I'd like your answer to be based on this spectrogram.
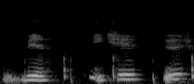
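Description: A young woman casually chatting to viewers as she builds in a game, often counting blocks quietly under her breath. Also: medium pitch, little pitch movement, drawn-out words, gravelly, slight background noise. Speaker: gaming video creator.

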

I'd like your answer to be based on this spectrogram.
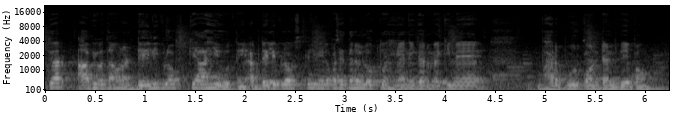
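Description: A man's voice: on the high side, fairly even intonation, fast talker, a little mellow, soft background music. A young man chatting casually into a phone held at arm's length, rambling straight to his viewers in a daily vlog. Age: young adult. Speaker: vlogger. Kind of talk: casual vlog chat to camera. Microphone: phone camera held at arm's length.

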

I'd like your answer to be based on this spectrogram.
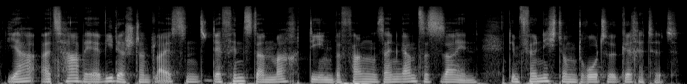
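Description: A man's voice: medium pitch, steady tone, moderate pace, vocal fry. A man reading a classic German novella aloud as an audiobook, in a plain manner with the odd slip and restart. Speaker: audiobook reader.

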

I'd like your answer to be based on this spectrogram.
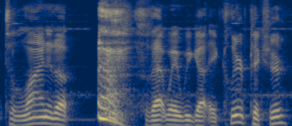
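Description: A man walks through a show-and-tell of his watch, pointing out each detail at an unhurried pace. His voice sits at an ordinary pitch. The room adds a noticeable echo around him. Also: animated. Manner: slow, deliberate, pointing things out, occasional frustrated mutters. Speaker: customer showing watch damage. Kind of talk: casual show-and-tell demonstration. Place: indoors at a desk in a room.

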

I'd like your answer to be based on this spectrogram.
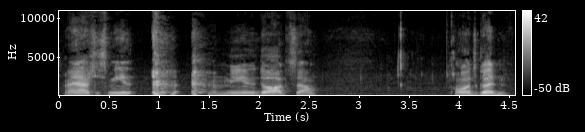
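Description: A man's voice: lowish voice, steady tone, moderate pace, fairly bright tone. A man vlogging at home, tasting and reviewing candy in a rambling, casual way, full of fillers, sometimes talking while chewing. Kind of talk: casual chat. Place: at home with his dog.

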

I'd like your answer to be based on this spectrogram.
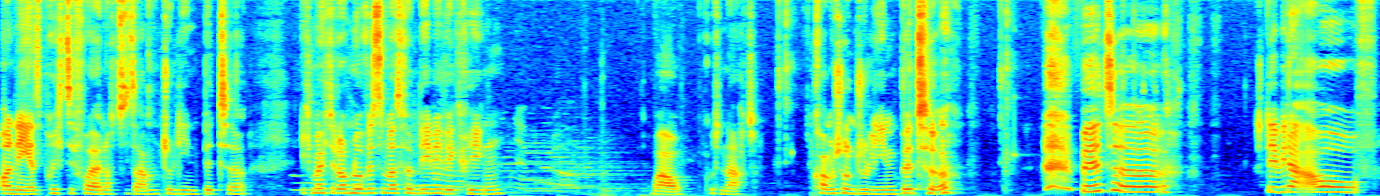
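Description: A woman hosting a let's play, chatting casually and excitably as she talks to her game characters and her viewers. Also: mid-range voice, normal speed, faint music behind. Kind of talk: casual gameplay commentary.

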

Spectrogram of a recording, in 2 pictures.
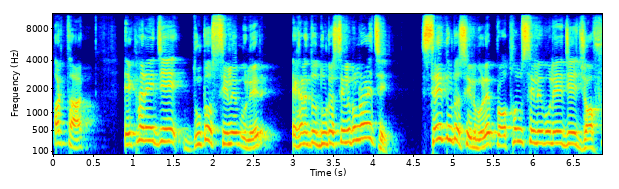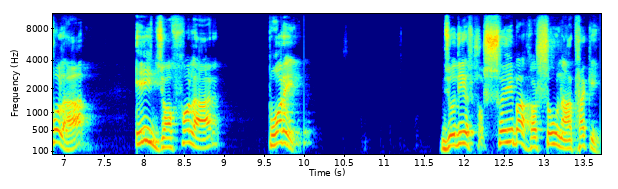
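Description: A man teaching a language lesson, explaining examples patiently, asking himself questions and repeating each point slowly. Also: sits high, animated, darkish tone. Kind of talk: explanatory lecture.

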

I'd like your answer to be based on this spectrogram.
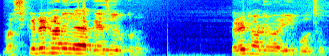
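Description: A man's voice: sits high, quick pace, soft background music, lightly acted. A man playing a son-in-law in a family drama, insistent and reassuring, repeating himself as he talks. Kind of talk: Punjabi family web drama acting.

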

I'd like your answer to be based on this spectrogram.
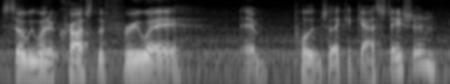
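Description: A young man from Washington state, vlogging a trip with voice-over, talks at normal speed in a medium-pitched, fairly bright voice. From a dim motel room, camera held out at arm's length, he tells a loose story littered with "like." Slight background noise is present.

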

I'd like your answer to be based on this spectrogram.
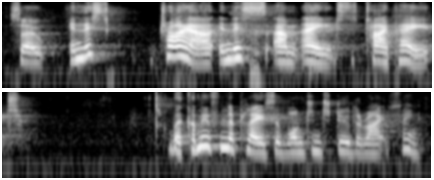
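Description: Her voice sits fairly high and keeps a moderate pace. The speaker, a middle-aged leadership coach leading a workshop, is an animated storyteller who performs scenes from her anecdotes and regularly checks in with an "Okay?"

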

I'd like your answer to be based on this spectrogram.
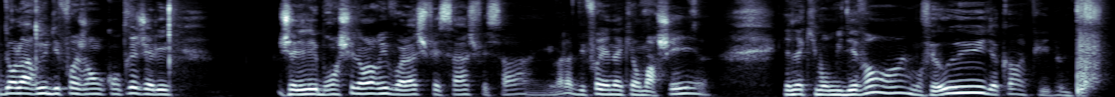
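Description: This guest, a male musician and producer in his fifties, chats in a relaxed interview with lively storytelling, frequently performing other people's words. His voice is a little high with a breathy edge.

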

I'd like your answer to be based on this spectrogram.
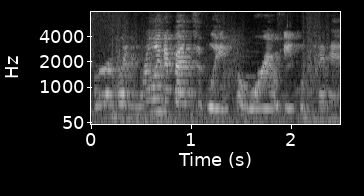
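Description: Giggly high-voiced woman commentator. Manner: giggly, teasing, halting phrasing. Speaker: esports co-commentator. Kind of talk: casual commentary banter.

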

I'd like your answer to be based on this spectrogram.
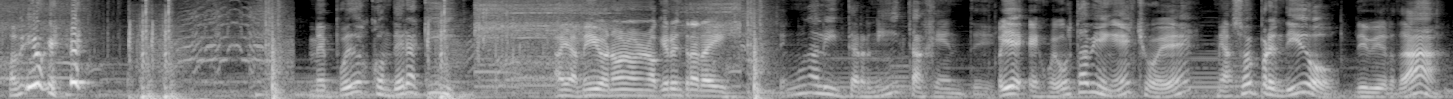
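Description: A young man giving excited gameplay commentary, shouting when startled. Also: fairly high pitch, fairly quick. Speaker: gamer streamer. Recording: voice over game music.

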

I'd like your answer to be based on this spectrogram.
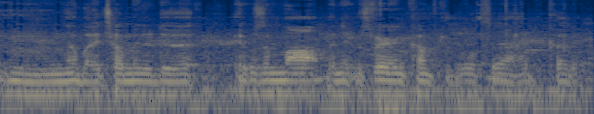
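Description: A man's voice: on the low side, monotone, racing, crowd noise. Indignant, profane man at home. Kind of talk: casual couple argument skit. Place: indoor home.

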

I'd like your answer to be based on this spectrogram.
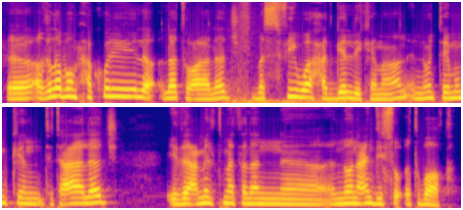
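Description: A man's voice: sits high, fairly even intonation, quick pace, a little mellow. A young man with a Levantine Arabic accent and a speech impediment on the r sound, answering as an interview guest. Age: young adult. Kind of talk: personal interview. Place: TV studio. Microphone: lapel.

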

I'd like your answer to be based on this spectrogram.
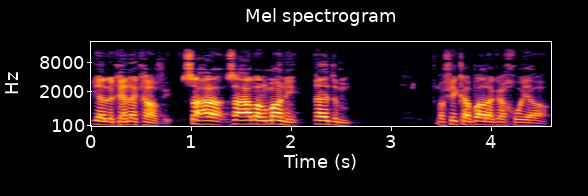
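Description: Hosting a casual live Q&A stream, a man with a fairly high voice and an Algerian Arabic accent talks briskly and mixes in French words. His answers are offhand, though he gets heated when he vents.

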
